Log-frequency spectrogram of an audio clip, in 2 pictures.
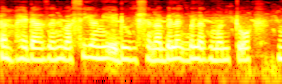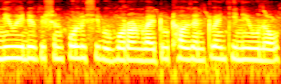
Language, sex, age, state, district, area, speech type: Bodo, female, 18-30, Assam, Udalguri, urban, spontaneous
